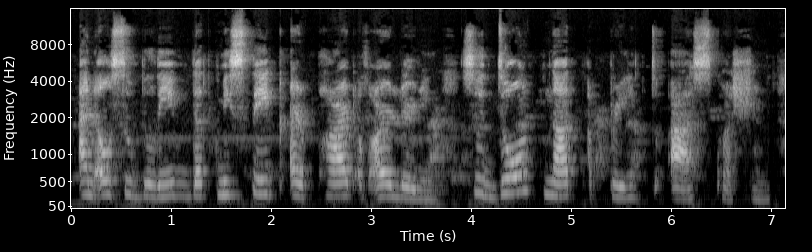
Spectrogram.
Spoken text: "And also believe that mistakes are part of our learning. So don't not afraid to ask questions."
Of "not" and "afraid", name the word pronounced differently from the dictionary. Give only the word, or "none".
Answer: afraid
